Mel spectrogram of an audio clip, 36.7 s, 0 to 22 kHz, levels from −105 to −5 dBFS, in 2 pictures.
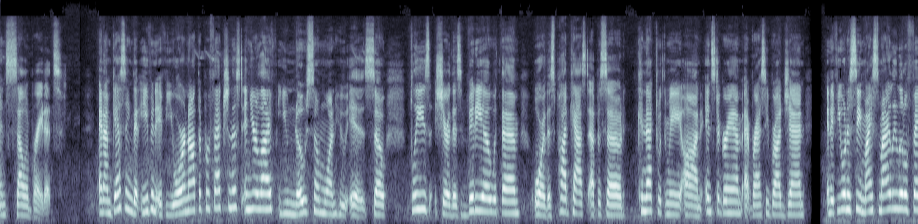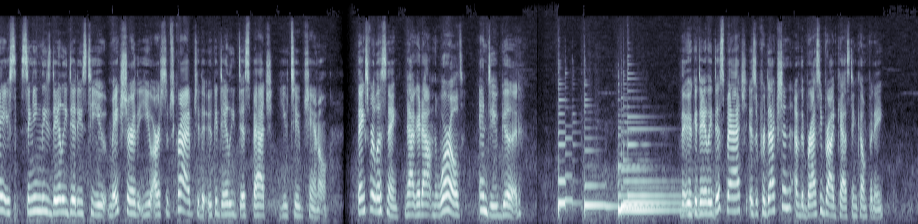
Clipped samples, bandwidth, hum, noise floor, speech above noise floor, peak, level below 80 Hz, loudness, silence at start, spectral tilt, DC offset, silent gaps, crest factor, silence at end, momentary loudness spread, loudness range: under 0.1%; 16 kHz; none; -57 dBFS; 39 dB; -2 dBFS; -60 dBFS; -17 LUFS; 0 s; -2.5 dB/octave; under 0.1%; 16.23-16.38 s; 16 dB; 0.75 s; 9 LU; 3 LU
